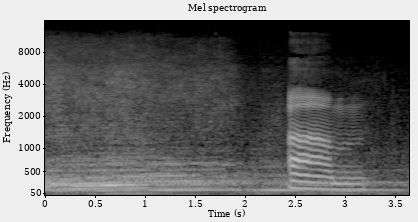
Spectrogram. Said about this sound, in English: And I forgot what I was going to say because the motorcycle. I'll blame the motorcycle. I'll blame the motorcycle. It was loud.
